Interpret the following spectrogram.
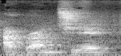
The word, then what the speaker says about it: Abrante: Abrante. Yes. Abrante. It's the pronunciation is Abrante, but the spelling is like Abrante, like Abrante.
